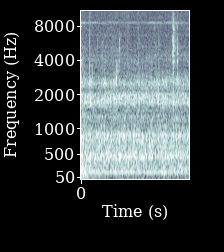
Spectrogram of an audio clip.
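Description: Portable gas cassette stove's burner running steadily under a pot of simmering hotpot broth, a low even hiss and hum, with a couple of faint clicks.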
